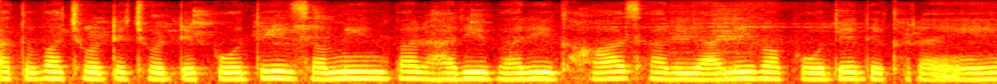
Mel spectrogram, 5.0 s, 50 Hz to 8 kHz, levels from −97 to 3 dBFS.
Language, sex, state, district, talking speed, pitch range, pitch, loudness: Hindi, female, Chandigarh, Chandigarh, 170 wpm, 175-190 Hz, 180 Hz, -14 LUFS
